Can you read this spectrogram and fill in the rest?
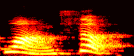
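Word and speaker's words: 黄色: See, the syllable is ending with G, so you pronounce the G. So Huang Se.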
